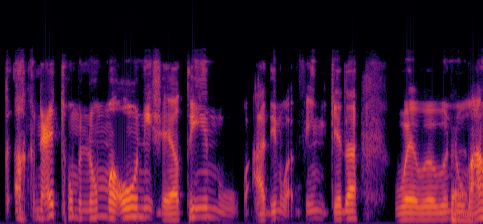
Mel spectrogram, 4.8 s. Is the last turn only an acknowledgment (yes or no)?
yes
